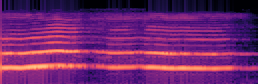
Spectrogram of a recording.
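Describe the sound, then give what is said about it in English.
A high-pitched sung vocal tone, the wrong way to breathe during labour, held for just over a second. Pitch stays fairly steady with a slight waver, and the loudness dips briefly midway before fading at the end. “rather than a high-pitched sound like this”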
